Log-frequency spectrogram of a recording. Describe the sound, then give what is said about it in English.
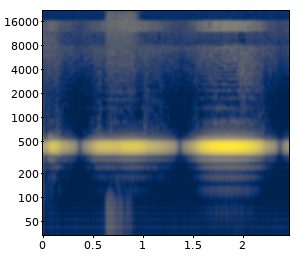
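A single steady pure tone pulses slowly in loudness, swelling and fading about once per second, the classic wah-wah beating of two nearly matched sine waves sounding together, one at A440 and a slightly out-of-tune one at A441. “And here is our second slightly out of tune sine wave joining it at A441.”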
